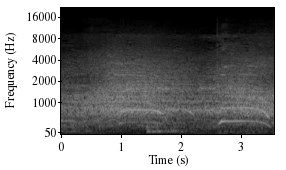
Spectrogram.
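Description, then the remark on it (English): A large stadium crowd roars steadily for the whole stretch before the UNC vs. Pack football game, hyped up by Scotty McCreery, with individual shouts and rising whoops cutting through the dense wall of cheering. “Of Scotty McCreery getting the crowd jacked before the UNC Pack game.”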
